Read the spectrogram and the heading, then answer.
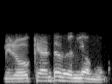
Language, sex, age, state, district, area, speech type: Telugu, male, 18-30, Telangana, Mancherial, rural, conversation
